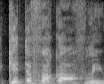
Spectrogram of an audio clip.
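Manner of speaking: high-pitched reenacted outburst; frantic protest. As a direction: fight them off in a retold, high-voiced protest. Acting himself fighting off hospital staff.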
